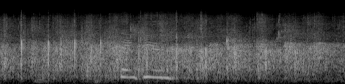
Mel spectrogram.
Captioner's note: applause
